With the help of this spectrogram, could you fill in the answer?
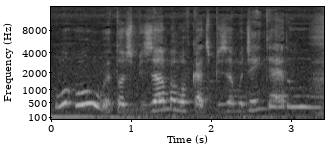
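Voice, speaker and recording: A woman speaks over noticeable background noise. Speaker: vlogger. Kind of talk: casual vlog talk.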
